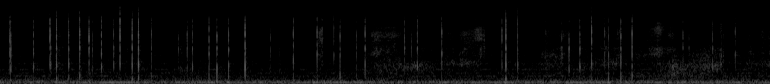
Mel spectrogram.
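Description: Long nails tap and scratch across the front of a flat, hollow, medium-size white printed cardboard Grace & Stella face mask box. A quick series of sharp, dry clicks mixes with papery scratching over a steady low hum.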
